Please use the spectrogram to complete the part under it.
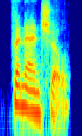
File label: "financial", Indian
